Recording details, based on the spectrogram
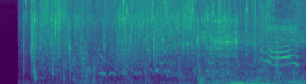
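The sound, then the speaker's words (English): Continuous splashing and trickling of water on a stretch of the Murray River near Manham, east of Adelaide, in summer, with faint voices in the background and a low droning hum, like a boat motor, joining for the final stretch. “I enjoy skiing and river water sports, kind of new to me”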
